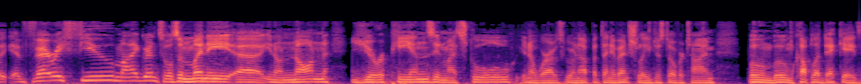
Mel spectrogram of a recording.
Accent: Sweden; English is a second language; I grew up like that in Sweden, so I'm pretty accustomed to it.

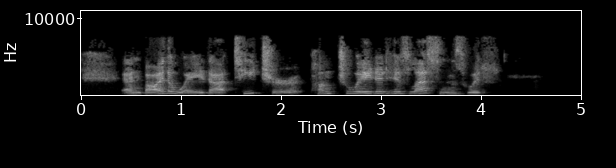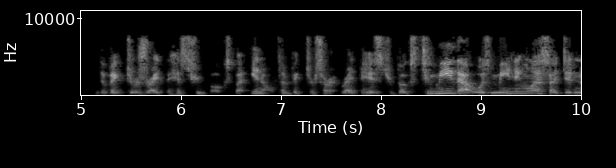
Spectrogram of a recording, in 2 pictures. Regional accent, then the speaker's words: Canada; here I am coming from German immigrant parents growing up in Canada

